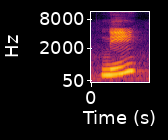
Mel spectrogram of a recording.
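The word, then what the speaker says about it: knee: नी में silent letter कौन सा है, के।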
